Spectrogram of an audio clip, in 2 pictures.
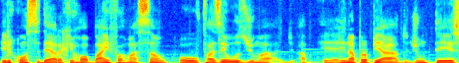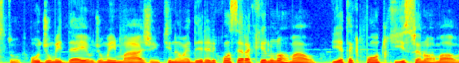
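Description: The man has a dark, mellow tone and lively intonation. He speaks at a fairly quick pace. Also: medium pitch for a man. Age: 40s. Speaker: Portuguese language teacher. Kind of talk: casual chat. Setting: studio.

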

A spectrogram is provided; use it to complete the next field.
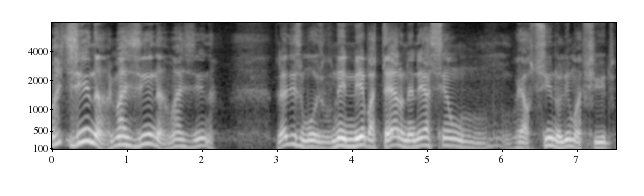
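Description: In an ordinary speaking voice, a man talks at a moderate pace with lively intonation and a fairly high pitch. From Santos, São Paulo state, Brazil. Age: 60s. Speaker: instrumental musician. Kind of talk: casual interview chat. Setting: stage with live audience.

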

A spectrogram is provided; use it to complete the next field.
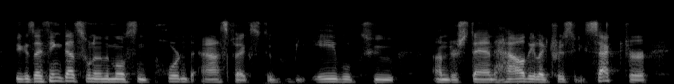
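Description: Speaking in a Spanish accent, a man uses a medium pitch with ordinary variation at a moderate pace. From Chile. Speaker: regulatory economist. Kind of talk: interview. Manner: halting, many fillers.

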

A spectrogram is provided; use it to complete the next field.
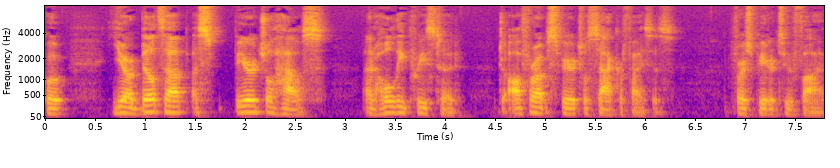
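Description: A man at medium pitch speaks at a moderate pace, somewhat breathy, with lively intonation. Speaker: podcast host reading Puritan devotional book. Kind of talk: reading aloud.

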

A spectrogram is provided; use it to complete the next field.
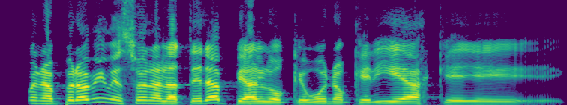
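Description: The recording is very clean, with a silent background. A man talks with lively intonation in a bright, sharp tone. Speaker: podcast co-host. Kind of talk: casual chat. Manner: loud.

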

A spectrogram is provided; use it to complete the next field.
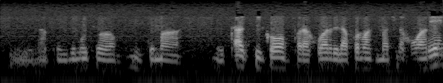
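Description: Speaking at a moderate pace and medium pitch, a man with an ordinary speaking voice keeps his intonation fairly even while his loudness swings widely. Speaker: former professional footballer. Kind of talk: interview.

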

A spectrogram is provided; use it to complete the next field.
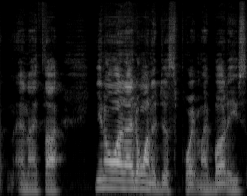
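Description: On a very clean recording with a silent background, a man with a Michigan accent speaks at medium pitch with ordinary pitch variation. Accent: Michigan (Upper Midwest) American. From Michigan, Grand Rapids area. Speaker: fly tying tool business owner. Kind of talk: casual interview chat.

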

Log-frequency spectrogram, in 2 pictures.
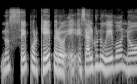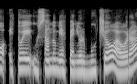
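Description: Speaking at a fairly slow pace, a woman with a fairly high pitch uses ordinary pitch variation, and the sound is dry and close with no echo. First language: English (speaking Spanish). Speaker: podcast co-host. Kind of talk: casual chat. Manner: halting, searching for Spanish words.

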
